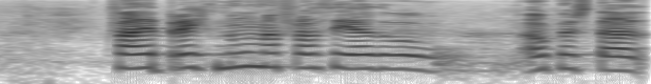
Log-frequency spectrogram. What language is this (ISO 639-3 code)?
isl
